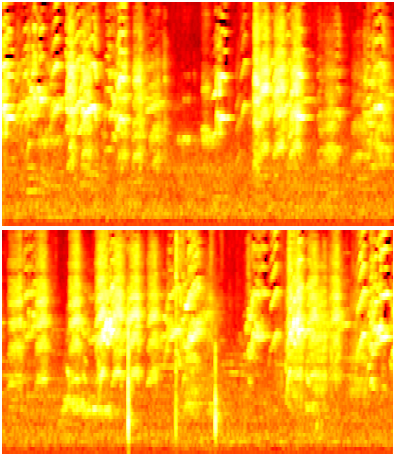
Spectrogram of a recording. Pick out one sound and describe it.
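Several parrots screech and chatter loudly close by.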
